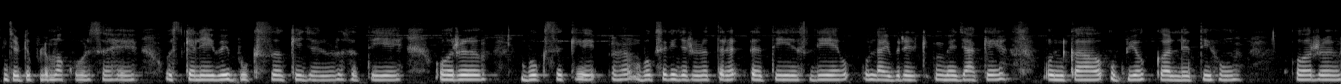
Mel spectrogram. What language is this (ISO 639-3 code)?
hin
